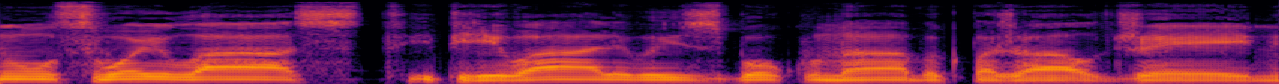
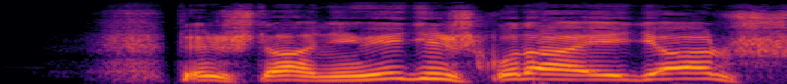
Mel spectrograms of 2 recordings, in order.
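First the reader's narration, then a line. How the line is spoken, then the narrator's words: Sudden shout. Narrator (Russian): вдруг закричал он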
